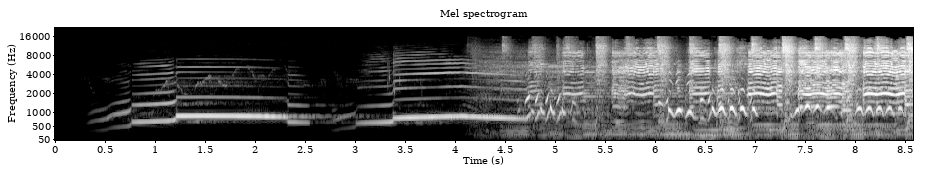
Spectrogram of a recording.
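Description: Opening of a swing-style song: two rising slides up into long held notes, then a full band with drums and saxophone-like wavering lines comes in about four seconds in.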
